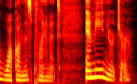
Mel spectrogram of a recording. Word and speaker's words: Noether: on this planet emmy nurture her name looks like it should be pronounced nother n-o-e-t-h-e-r but it's actually pronounced nerder she was born amelie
